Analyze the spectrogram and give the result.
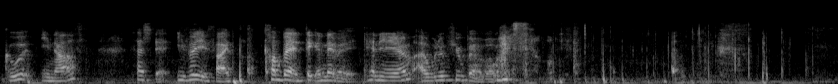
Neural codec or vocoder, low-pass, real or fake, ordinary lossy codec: codec, 16 kHz, 16 kbps, FreqCodec, larger model; 7.2 kHz; fake; Opus, 16 kbps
